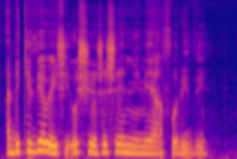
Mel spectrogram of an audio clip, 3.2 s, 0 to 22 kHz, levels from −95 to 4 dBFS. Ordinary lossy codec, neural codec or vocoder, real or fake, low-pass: none; codec, 44.1 kHz, 7.8 kbps, Pupu-Codec; fake; none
